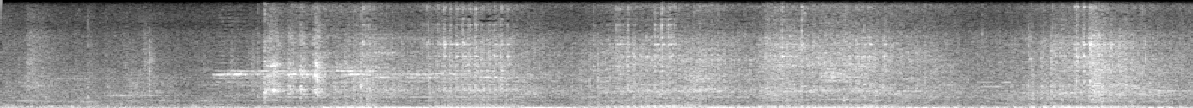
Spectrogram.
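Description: Motorcycle engine running as the bike pulls away, louder from about two seconds in.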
